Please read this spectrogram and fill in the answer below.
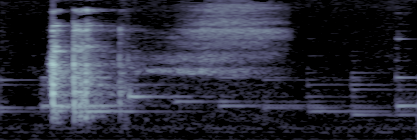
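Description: A spoon clinks against a china teacup, one bright clink about a quarter second in, followed by a brief soft hiss. It sits over a slow, sparse melody of single held notes from the background music.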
